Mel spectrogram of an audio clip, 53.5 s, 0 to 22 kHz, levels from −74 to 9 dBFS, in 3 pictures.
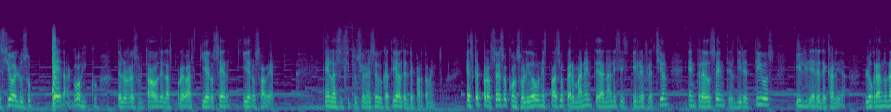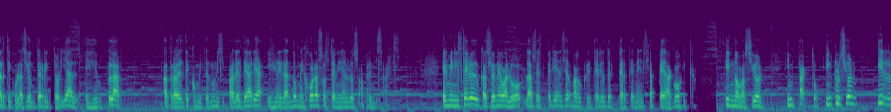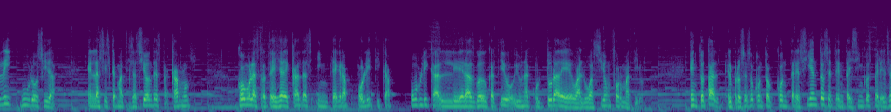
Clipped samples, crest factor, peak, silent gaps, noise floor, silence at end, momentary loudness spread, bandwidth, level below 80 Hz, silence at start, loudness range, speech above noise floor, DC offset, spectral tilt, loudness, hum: under 0.1%; 20 dB; -2 dBFS; none; -41 dBFS; 0 s; 14 LU; 9.4 kHz; -46 dBFS; 0 s; 4 LU; 21 dB; under 0.1%; -7 dB/octave; -21 LUFS; none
